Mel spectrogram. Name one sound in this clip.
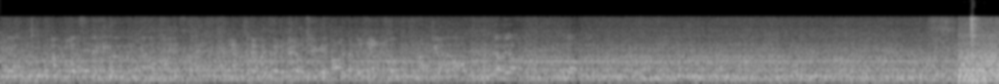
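A diesel railcar engine hums steadily while the train rolls along.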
